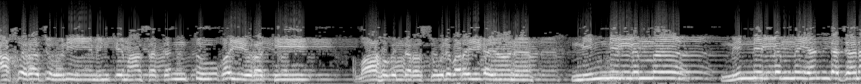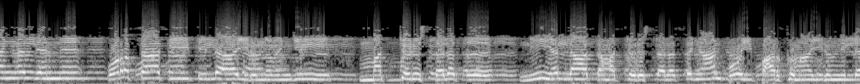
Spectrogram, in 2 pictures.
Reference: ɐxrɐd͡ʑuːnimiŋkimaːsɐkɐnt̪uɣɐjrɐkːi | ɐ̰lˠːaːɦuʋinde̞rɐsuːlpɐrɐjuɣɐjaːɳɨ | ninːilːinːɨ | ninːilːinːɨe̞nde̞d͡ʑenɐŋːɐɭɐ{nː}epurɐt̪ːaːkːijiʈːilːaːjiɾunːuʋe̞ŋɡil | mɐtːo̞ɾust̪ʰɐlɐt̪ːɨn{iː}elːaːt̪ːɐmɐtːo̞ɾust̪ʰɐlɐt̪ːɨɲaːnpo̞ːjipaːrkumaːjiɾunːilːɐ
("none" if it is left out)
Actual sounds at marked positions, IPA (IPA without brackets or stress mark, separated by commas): nː, iː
